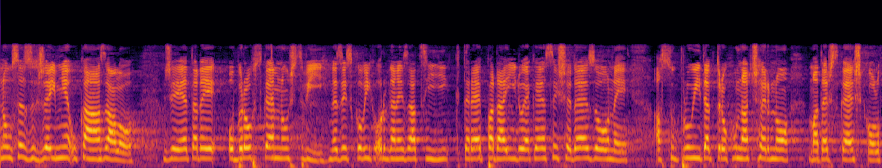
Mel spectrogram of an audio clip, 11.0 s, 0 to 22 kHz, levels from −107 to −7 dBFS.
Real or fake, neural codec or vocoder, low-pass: fake; codec, 16 kHz, 16 kbps, FreqCodec, larger model; 7.2 kHz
